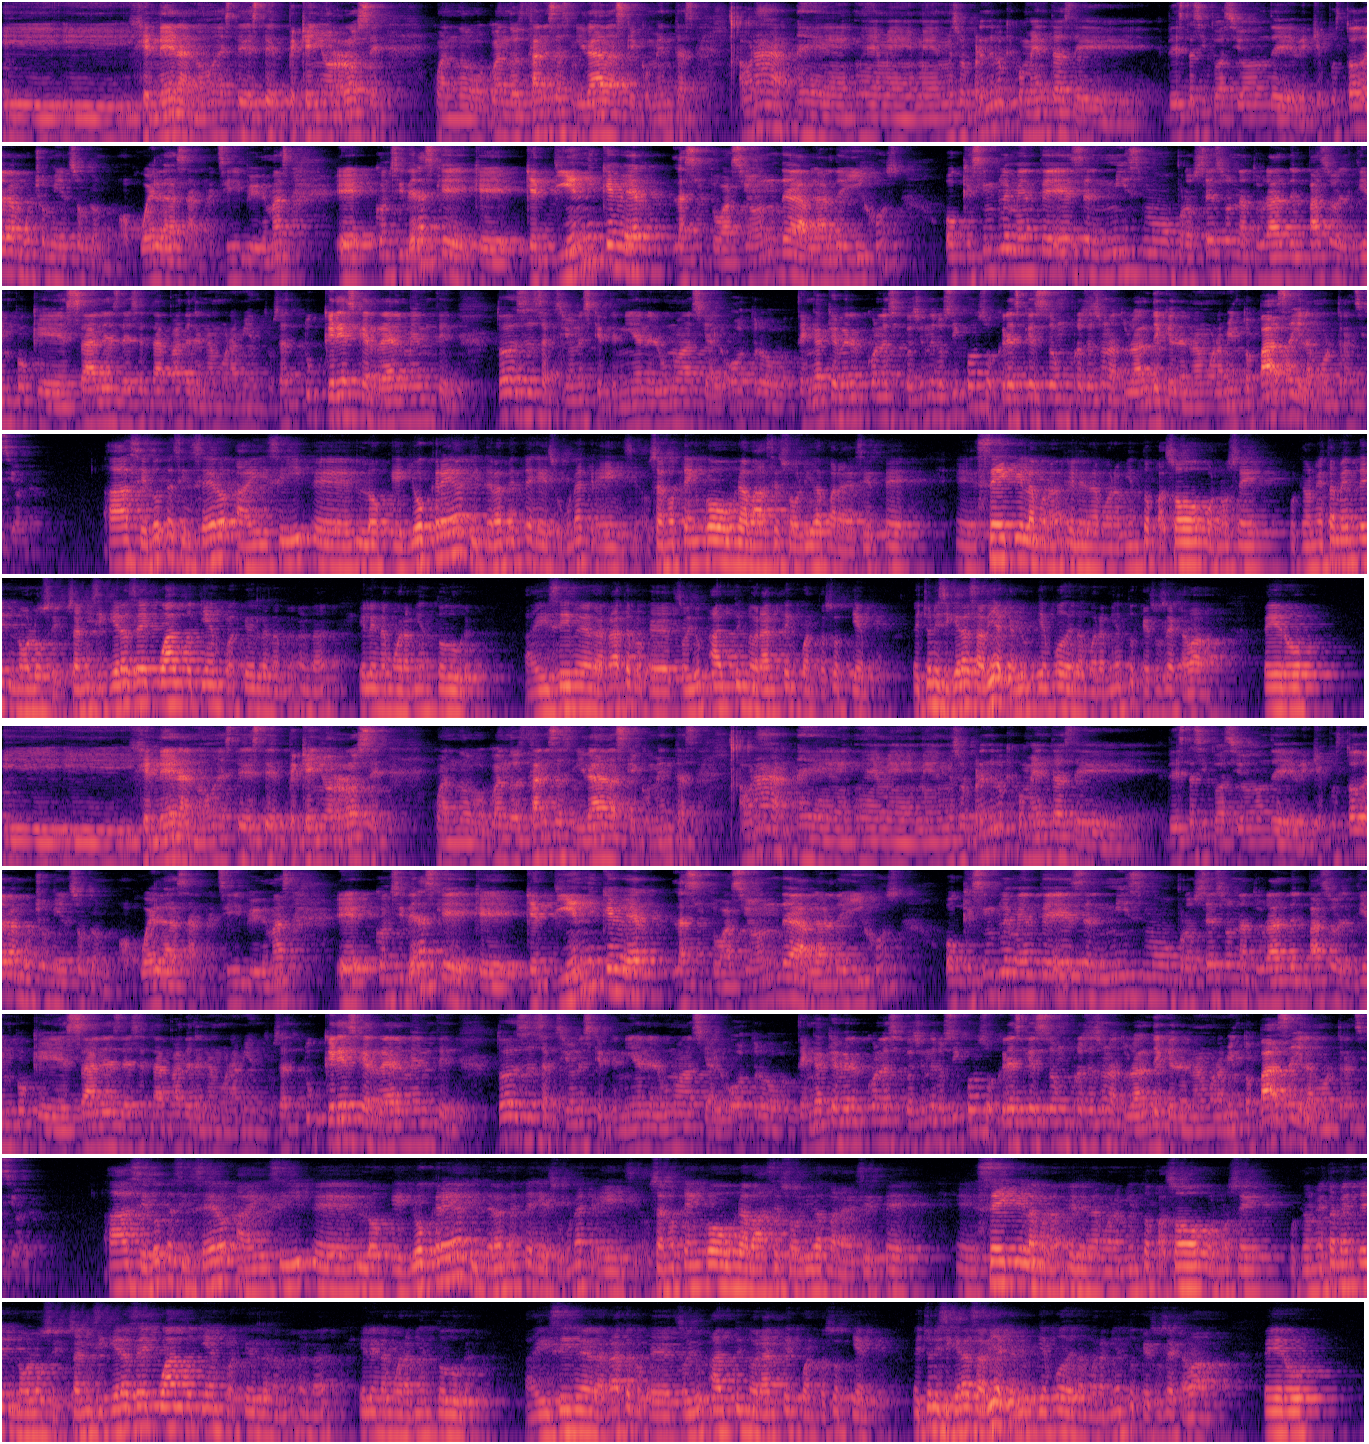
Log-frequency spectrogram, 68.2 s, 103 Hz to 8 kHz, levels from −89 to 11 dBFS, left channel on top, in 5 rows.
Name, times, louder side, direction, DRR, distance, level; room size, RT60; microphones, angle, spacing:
voice 1, 0.0-22.8 23.1-30.2 30.5-41.2, left 1 dB, 20° left, 1 dB, 6.0 m, -27 dB
voice 2, 42.0-50.0 50.5-53.5 53.9-57.9 58.2-59.3 59.8-63.3 63.8-66.7 67.2-67.6, left 1 dB, 45° left, 2 dB, 2.7 m, -24 dB
28.5 x 12.5 x 9.7 m, 0.85 s
head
